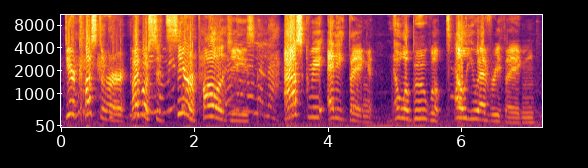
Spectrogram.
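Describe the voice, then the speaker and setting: A streamer voicing an eager, fawning little robot shopkeeper from a video game, excitable and anxious to help. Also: sits high, a little slow, pitched above the performer's own voice, full character voice. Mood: eager, obliging. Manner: excitable, servile, helpful.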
